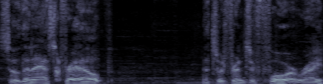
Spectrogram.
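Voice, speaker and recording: Over clear background music, a man puts on a raspy character voice at medium pitch, speaking at a moderate pace. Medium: cartoon. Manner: gruff, commanding.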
